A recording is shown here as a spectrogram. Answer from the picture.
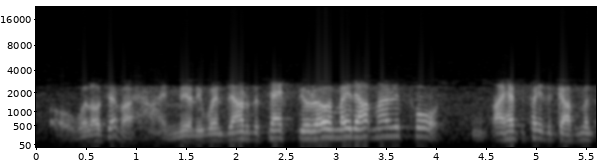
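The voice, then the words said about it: Exaggerated upper-class English accent. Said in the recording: “After all, you're English. ... I'd feel silly walking about with this ridiculous accent.”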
